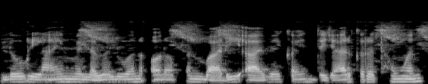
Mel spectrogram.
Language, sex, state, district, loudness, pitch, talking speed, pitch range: Bhojpuri, male, Uttar Pradesh, Varanasi, -19 LUFS, 120 Hz, 180 wpm, 115-125 Hz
